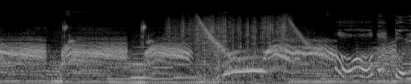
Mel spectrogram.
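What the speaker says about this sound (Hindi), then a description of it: "ओ, तो ये बुरा कौवा अब मुझसे बदला ले रहा है।" A cartoon crow caws repeatedly in harsh, close, loud bursts, mixed with swooping cartoon sound effects and a wobbling tone near the end.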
